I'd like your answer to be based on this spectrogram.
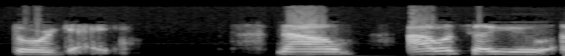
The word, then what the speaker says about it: storge: The next type of love, it's S-T-O-R-G-E, and it's pronounced storge.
